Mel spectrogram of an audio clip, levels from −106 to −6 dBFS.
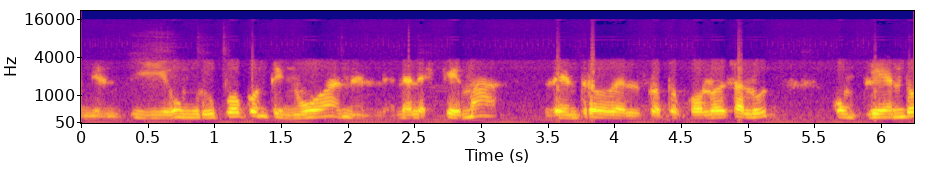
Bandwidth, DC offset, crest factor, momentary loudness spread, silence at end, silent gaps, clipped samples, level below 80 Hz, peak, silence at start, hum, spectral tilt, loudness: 5.2 kHz; under 0.1%; 14 dB; 12 LU; 0 s; none; under 0.1%; -54 dBFS; 0 dBFS; 0 s; none; -6.5 dB/octave; -15 LUFS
